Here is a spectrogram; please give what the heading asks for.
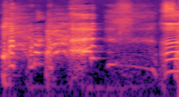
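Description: A person coughs several times in quick succession, close to the microphone, with short harsh bursts followed by a softer breathy sound.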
